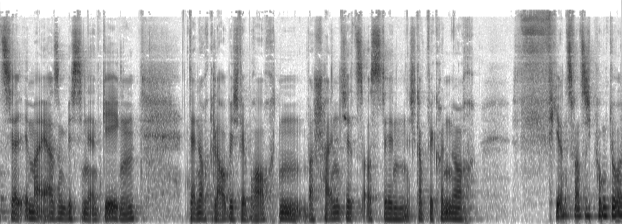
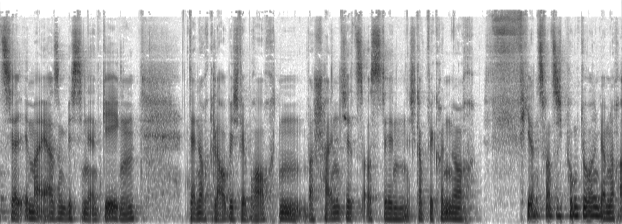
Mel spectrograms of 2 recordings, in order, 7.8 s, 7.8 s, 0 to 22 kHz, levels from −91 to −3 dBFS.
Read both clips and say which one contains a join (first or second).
second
